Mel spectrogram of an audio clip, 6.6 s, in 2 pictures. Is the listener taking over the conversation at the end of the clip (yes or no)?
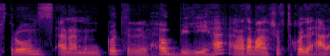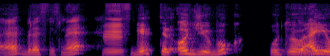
no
